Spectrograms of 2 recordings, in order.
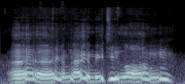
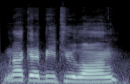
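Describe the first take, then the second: First: Higher, put-on morning voice. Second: Said in the usual way. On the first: Shown as a demonstration. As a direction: pitch it up as a joking morning voice. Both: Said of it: "that's my morning voice".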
